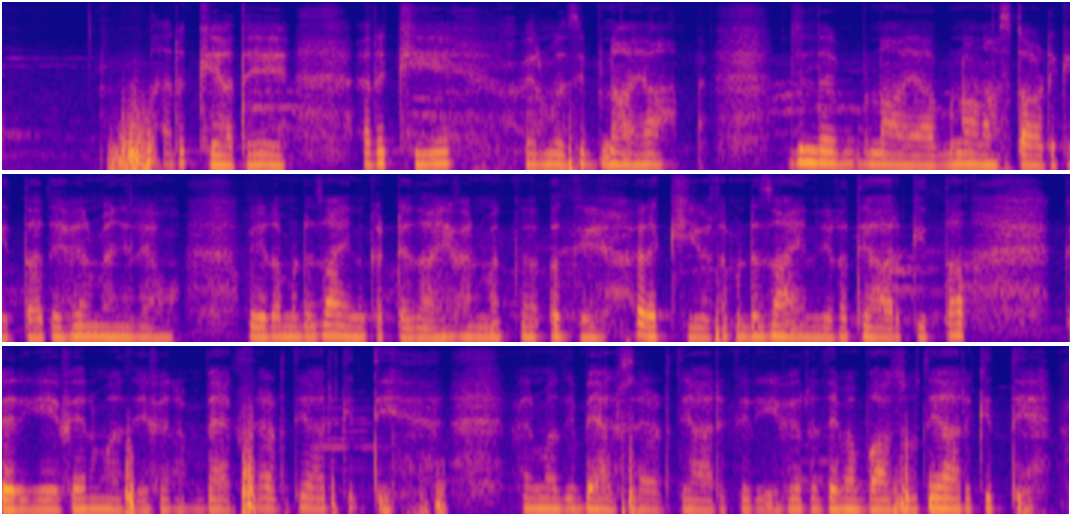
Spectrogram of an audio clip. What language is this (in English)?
Dogri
